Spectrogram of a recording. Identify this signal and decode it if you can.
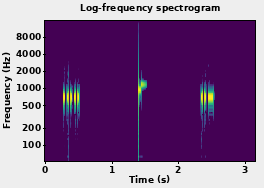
Morse code, heard as a keyed tone, about 44 wpm, 700 Hz. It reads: 5 U
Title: Single Letter-Number 45wpm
